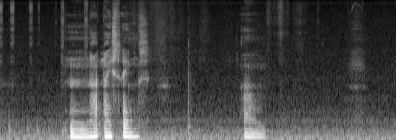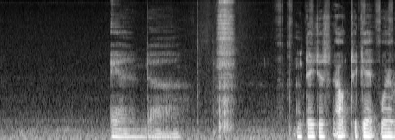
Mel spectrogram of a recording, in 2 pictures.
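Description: A pencil scratches on paper.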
